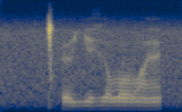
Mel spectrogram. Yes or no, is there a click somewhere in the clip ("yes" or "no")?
yes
